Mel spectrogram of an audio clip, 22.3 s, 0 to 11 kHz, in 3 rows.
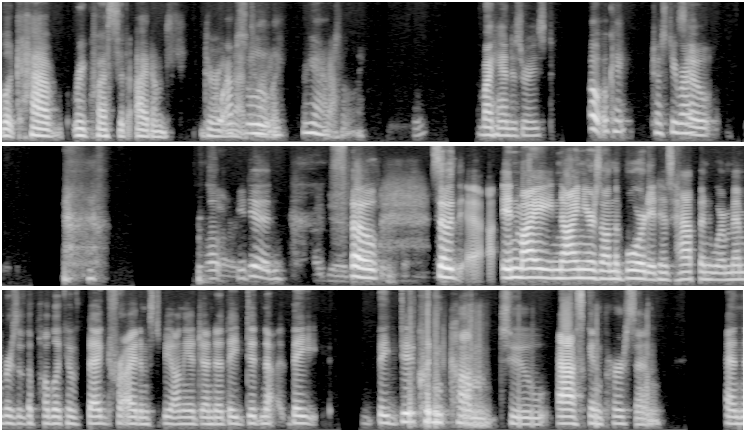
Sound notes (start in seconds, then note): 7.4 laughs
